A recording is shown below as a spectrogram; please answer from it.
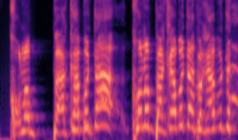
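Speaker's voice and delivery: high re-enacted shout at himself; loud self-scolding. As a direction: berate yourself in a high outburst. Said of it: "思わず大きな声で". (大声で自分を罵る)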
